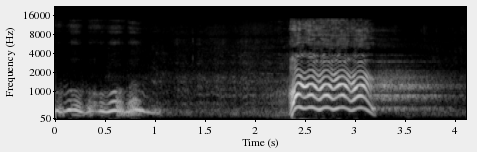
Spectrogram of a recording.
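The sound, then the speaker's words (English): A man's voice imitates dogs barking behind fences in neighborhood yards: a quick run of short wavering yelps, a pause, then a louder, sustained wobbling howl-like bark. “It's almost like they're in every yard behind fences, barking.”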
